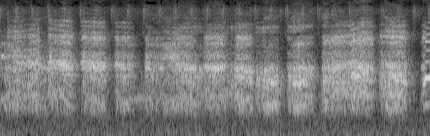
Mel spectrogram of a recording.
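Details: Kookaburras back at an Australian home, recorded on GoPro and Fujifilm cameras; steady harsh cackling phrases repeated roughly three times a second, loud and raucous throughout.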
